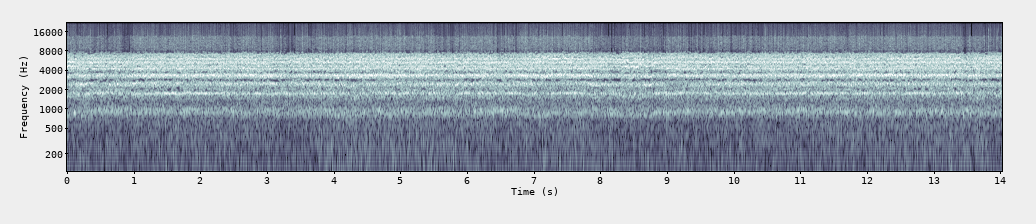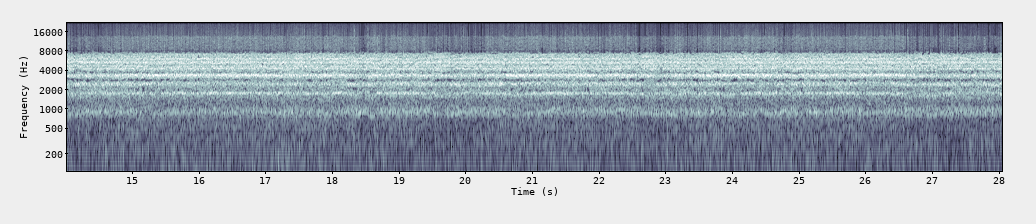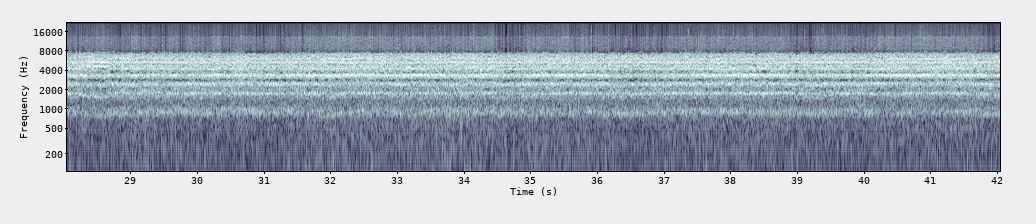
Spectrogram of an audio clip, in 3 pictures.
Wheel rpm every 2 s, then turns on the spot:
230, 230, 230, 220, 220, 230, 230, 230, 230, 230, 230, 230, 230, 230, 230, 230, 220, 230, 230, 230, 230.
none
